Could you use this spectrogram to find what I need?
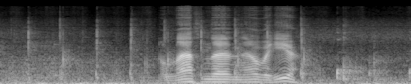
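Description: Footsteps tap steadily on a hard floor.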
